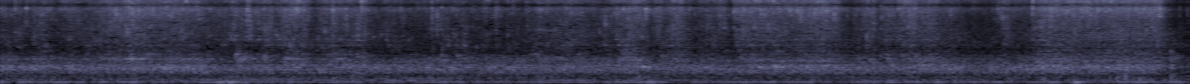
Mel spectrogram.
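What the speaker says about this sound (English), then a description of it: "I am going to rinse my hands first." Hands being rinsed under a running tap, a continuous soft wash of flowing water with faint splashing variations and no voices.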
